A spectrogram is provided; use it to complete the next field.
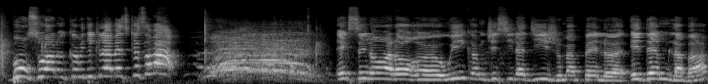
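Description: An animated man's voice, raised and projected, extremely high-pitched, at a fairly slow pace with crowd noise behind. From Nyon, Switzerland. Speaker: stand-up comedian. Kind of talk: stand-up comedy. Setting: stage with audience. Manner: animated, punchy delivery with cheeky, provocative punchlines; confident, conversational storytelling with sarcastic asides. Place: stage. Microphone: handheld.

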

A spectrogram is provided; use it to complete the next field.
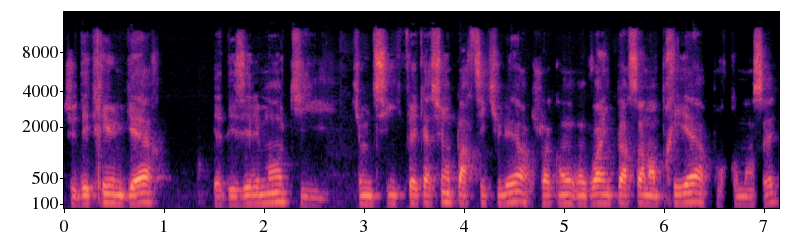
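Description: A man speaks at a fairly quick pace in a dark, mellow tone with monotone, flat intonation and big swings in loudness. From DR Congo. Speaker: basketball coach; basketball coach interviewee. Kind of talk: interview; interview answer. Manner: halting. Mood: calm, reflective. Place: home room. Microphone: video call.

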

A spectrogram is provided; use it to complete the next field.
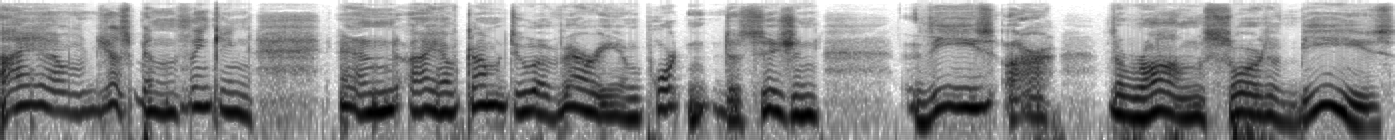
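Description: In a put-on character voice, someone growls at a middle pitch, very slowly and with an anxious tone. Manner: earnest, slow-thinking, anxious.

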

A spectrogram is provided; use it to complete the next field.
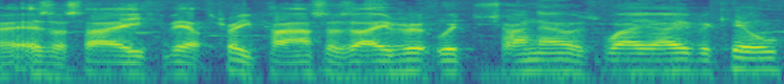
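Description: A man talks while faint music sounds in the background. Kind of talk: tutorial. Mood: calm, explanatory. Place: garage. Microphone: phone near.

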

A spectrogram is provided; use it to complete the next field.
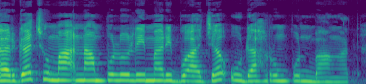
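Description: A high-pitched woman's voice with fairly even intonation. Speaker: plant seller. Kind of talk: sales pitch. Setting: video showing plants to camera. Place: garden. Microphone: phone near.

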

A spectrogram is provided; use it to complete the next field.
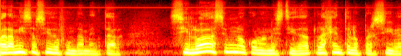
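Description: A man talks at a very fast pace in a dark, mellow tone. His intonation is lively. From Mexico City (historic centre). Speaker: jazz pianist and composer; guest. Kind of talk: interview. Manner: halting. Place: studio. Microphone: lapel.

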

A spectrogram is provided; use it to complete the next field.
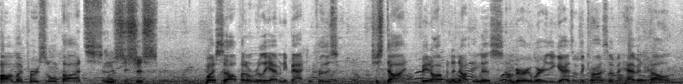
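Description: A man rattles off his words very fast while loud noise fills the background. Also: ordinary pitch variation. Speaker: interviewee. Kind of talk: interview answer. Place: street. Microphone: phone near.

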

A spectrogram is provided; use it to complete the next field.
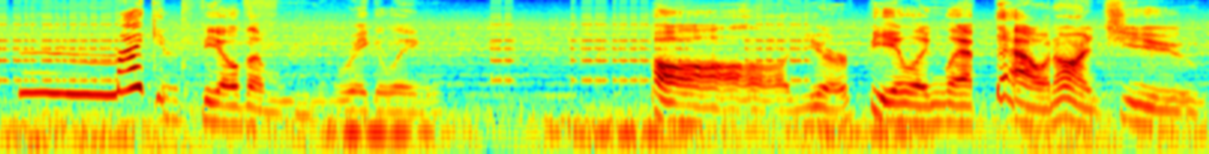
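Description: Loud music plays in the background as a man uses a put-on character voice at a medium pitch. His pace is very slow. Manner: taunting, gleeful, menacing.

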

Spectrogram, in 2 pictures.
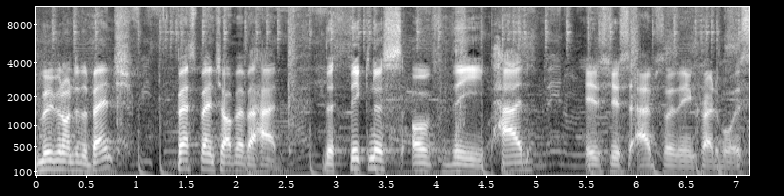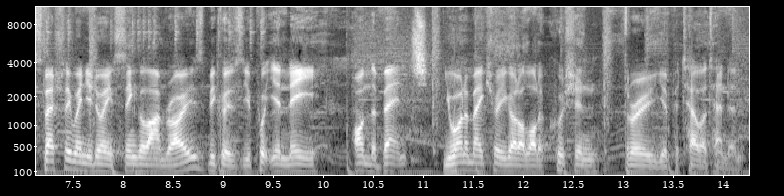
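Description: A man with a fairly low voice at a fairly quick pace, with faint music in the background. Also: ordinary pitch variation. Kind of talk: product walkthrough talk. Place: gym.

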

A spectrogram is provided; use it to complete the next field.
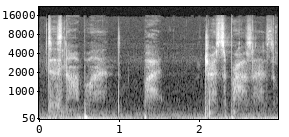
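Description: Whispering, the woman keeps a fairly slow pace. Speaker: ASMR content creator. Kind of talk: ASMR talk to camera. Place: home room. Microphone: studio mic.

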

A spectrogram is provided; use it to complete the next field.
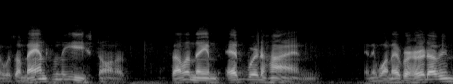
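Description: A man's put-on character voice, low-pitched with big swings, at a fairly quick pace

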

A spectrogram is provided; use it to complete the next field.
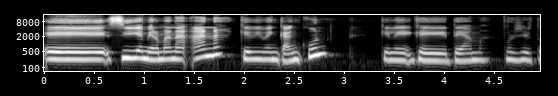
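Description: A woman talks at a fairly slow pace in a normal speaking voice. Her pitch is fairly high, with ordinary pitch variation. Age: 20s. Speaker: actress. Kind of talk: casual chat.

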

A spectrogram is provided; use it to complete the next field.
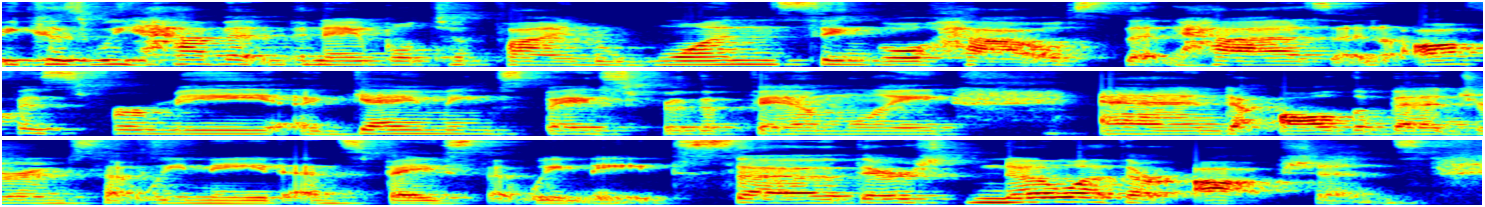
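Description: With audible room echo, a fairly low-pitched woman speaks at a moderate pace in a monotone, flat intonation. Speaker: planner vlogger. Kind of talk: casual vlog chat. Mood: stressed but composed. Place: home room.

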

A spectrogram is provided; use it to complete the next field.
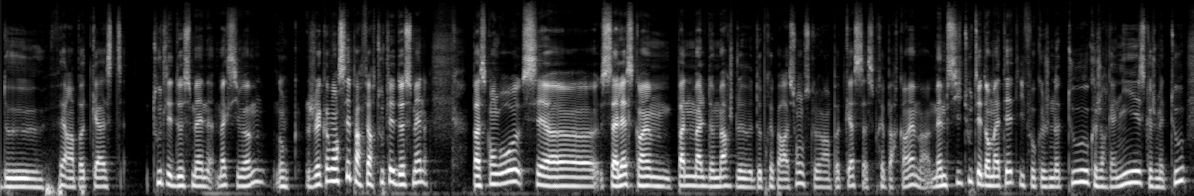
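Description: Against a quiet background, a man speaks at a medium pitch with ordinary pitch variation. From Brittany, France. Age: 20s. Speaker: podcaster and entrepreneur; podcaster. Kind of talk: casual solo podcast monologue. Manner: halting, many fillers and restarts. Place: home room. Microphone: studio mic.

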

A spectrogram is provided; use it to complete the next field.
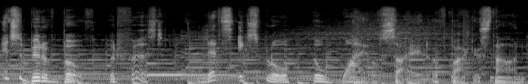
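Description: With clear music in the background, a man speaks at a fairly slow pace. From Pakistan. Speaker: voice actor. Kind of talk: corporate documentary narration. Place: studio. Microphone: studio mic.

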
